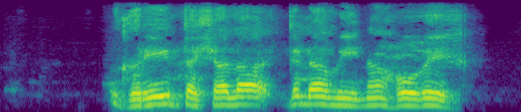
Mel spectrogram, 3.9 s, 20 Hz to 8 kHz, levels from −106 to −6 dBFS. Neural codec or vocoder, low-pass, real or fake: none; 7.2 kHz; real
